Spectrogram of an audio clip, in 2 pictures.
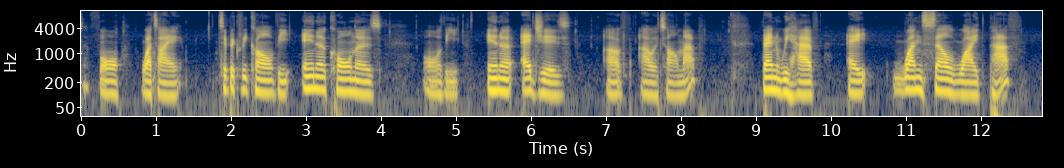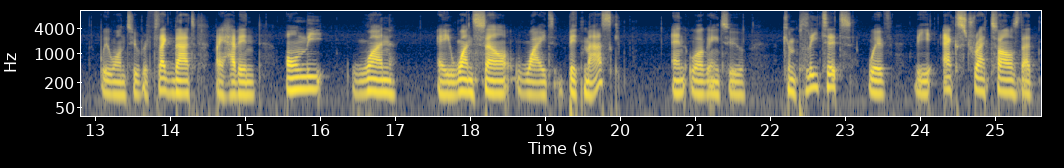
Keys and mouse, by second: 1.8-3.5 drag, 3.9-5.1 drag, 5.4-6.0 drag, 8.4-9.4 drag, 9.7-11.1 drag, 11.4-13.1 drag, 20.2-21.2 drag, 21.5-22.9 drag, 23.0 click, 23.5 right click, 24.9-25.6 drag.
